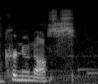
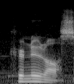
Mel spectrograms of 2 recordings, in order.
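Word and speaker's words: Cernunnos: So, um, oh, by the way, I found I found the correct pronunciation. And by correct, I mean the original Celtic pronunciation. It's Kernunos. Kernunos.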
